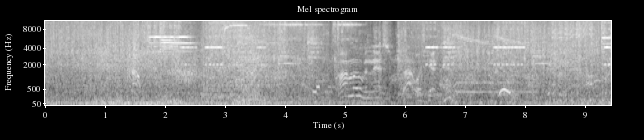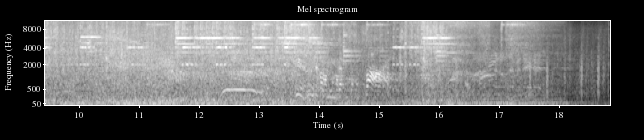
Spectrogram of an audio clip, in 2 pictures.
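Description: Gunfire rattles rapidly in a video game.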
